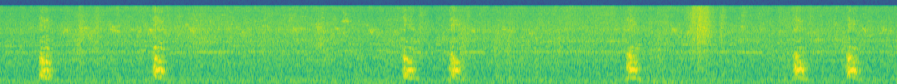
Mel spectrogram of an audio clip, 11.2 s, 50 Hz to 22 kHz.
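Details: Repeated short barks, eight in all, from a brindle pit bull aged 9.5 years, mostly in pairs with gaps of one to two seconds, over a continuous low hum.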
